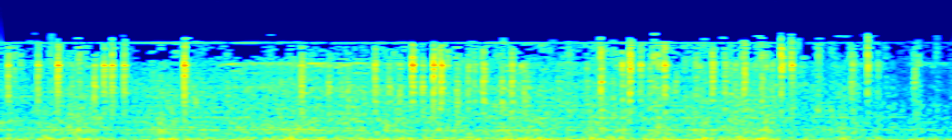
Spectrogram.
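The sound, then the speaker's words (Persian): Humvee armoured vehicles drive, carrying Afghan forces into Tarinkot, as a constant low rumbling roar mixed with dense crackling and rattling noise, loud and unbroken throughout. “این صدای زره پوشهای هاموی است”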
